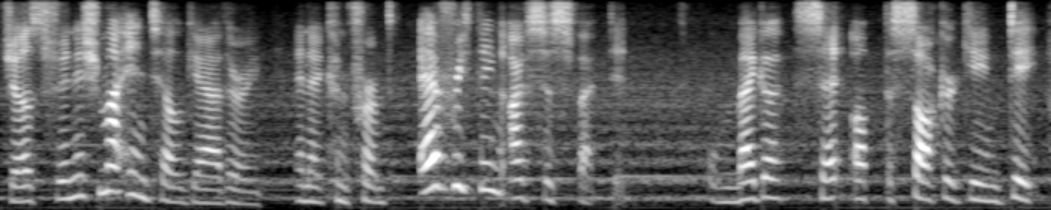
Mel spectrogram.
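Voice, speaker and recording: A woman's voice: on the high side, lively intonation, moderate pace, natural voice. A woman acting out a troubled young streamer and her scheming alter ego in a scripted, emotional drama. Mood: vengeful, scheming. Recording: noisy background ambience. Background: ambient noise.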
